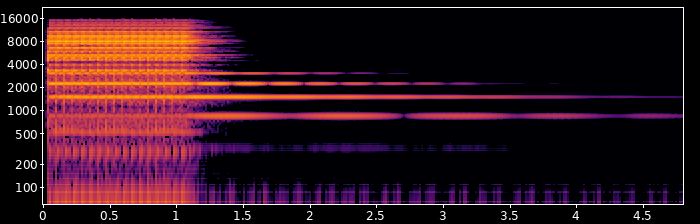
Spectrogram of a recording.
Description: School Bell Ring, Foley School Bell Ring; Schools

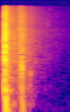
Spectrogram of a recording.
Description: Sand Bag Drop, Foley Sand Bag Drop On Cement; Playgrounds (Sound Effects:Backgrounds); Blastwave

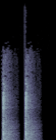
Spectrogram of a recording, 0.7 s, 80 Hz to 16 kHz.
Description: Arcade Game Dull Bang Sound; Video Game Sound Effects; Retro Inspired Sound Effects - Think Nintendo, Atari, C64

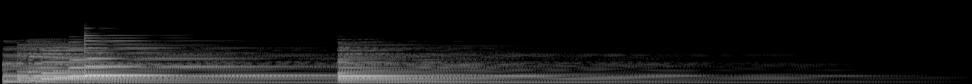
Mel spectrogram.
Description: Piano Melody Minor; Musical; Blastwave

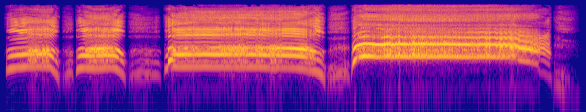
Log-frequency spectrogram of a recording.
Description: Human Scream; Scream Multiple Long Male Fifty Yrs; Human Scream Multiple Long Scared Male Fifty Year Old; Screaming

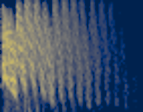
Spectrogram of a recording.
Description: Ice Spell; Ice Spell - Master Magician; Magic Sound Effects; fantasy sound effect

